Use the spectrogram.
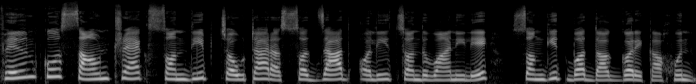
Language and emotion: Nepali, neutral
